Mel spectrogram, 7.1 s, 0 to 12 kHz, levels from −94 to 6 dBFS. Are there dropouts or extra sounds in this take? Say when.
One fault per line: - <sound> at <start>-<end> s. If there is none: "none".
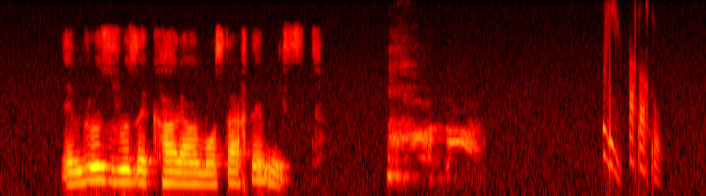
- laugh at 3.9-4.9 s
- chirp at 6.0-6.6 s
